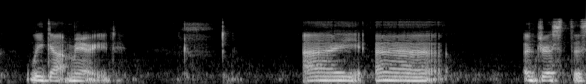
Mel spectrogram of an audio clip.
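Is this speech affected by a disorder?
Yes: cerebral palsy.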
